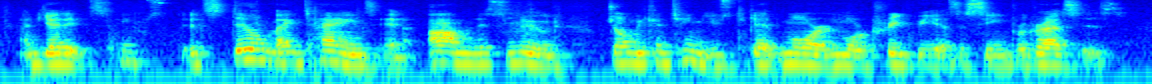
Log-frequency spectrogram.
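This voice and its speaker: A man at a fairly high pitch and fairly slow pace, with fairly even intonation, hardly any pauses and big swings in loudness, amid audible room echo and noticeable background noise. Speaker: small YouTuber, show commentator. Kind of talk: scripted video essay read aloud. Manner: monotone; read from a script.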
